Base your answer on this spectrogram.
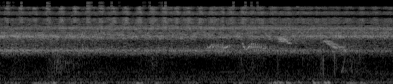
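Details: Cicadas in dry dipterocarp forest during the dry season: a dense, steady high-pitched drone that fills the whole clip, with a few faint chirps and low wind gusts underneath.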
